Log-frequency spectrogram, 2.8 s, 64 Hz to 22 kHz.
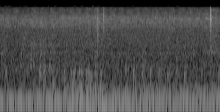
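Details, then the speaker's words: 2000 Jeep Grand Cherokee Laredo with misfire code on number 2 cylinder, hard to start, idling in gear: deep rumble with uneven stumbling beat. "let's short a number to misfire code on number 2 cylinder"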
